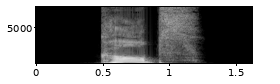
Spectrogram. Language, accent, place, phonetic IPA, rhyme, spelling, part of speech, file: German, Germany, Berlin, [kɔʁps], -ɔʁps, Korbs, noun, De-Korbs.ogg
- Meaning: genitive singular of Korb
